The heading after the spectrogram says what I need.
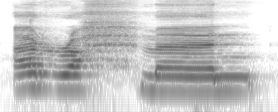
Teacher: اس میں جو زیادہ تر غلطی ہوتی ہے نا وہ یہ کہ پہلے تو یہ رحمان پڑھ دیتے ہیں، رحمان، رہ والی آواز نہیں آنی چاہیے، بالکل صرف ہوا آئے گی، آپ اپنی زبان کو پش کریں گے اور ہوا نکالیں گے تھوڑی سی پریشر کے ساتھ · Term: ہا ساکن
